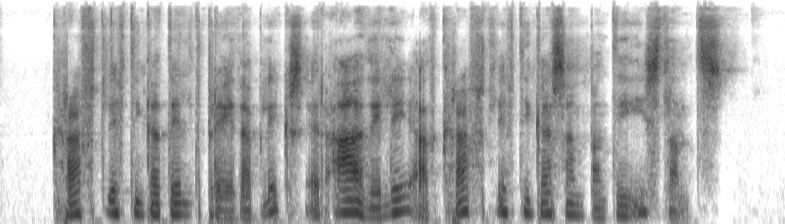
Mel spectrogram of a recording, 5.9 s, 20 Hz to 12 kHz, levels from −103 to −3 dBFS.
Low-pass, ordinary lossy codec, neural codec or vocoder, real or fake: 10.8 kHz; Opus, 24 kbps; vocoder, 44.1 kHz, 128 mel bands, Pupu-Vocoder; fake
